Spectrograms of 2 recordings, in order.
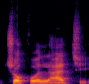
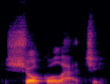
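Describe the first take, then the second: First: Chocolate wrongly started with tch; slow cho-ko-la-chi, chocolate with hard ch. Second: Chocolate as sho-ko-la-chi. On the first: Teacher shows the wrong chocolate, hard tch start. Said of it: "no es chocolate". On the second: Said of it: "Suena más como una S H". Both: Shown as a demonstration.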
